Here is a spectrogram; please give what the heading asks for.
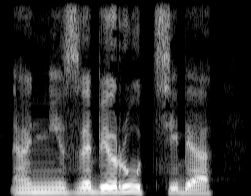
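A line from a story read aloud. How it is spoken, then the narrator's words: Displeased growl. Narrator (Russian): недовольно прорычал ахтаринец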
